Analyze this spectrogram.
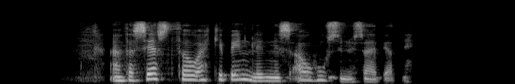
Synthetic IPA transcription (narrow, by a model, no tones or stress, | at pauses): ɛ̰nθaðsjɛst̪θowɛhcɪpɪjnlɪnːɪsa̰wɦuːsɪnʏsaɣðɪpja̰t̪̚nɪ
